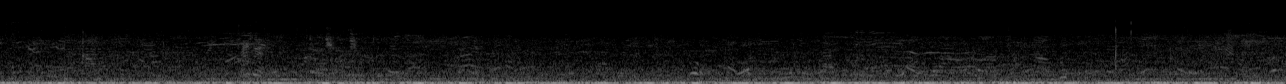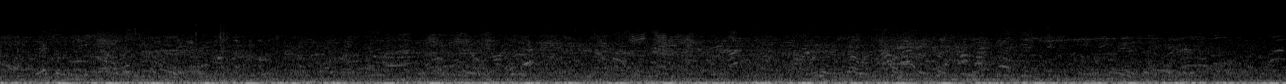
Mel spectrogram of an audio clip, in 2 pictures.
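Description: A crowd of young people chatters on a busy street outdoors.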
